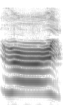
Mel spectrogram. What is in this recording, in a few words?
human female funny says yay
